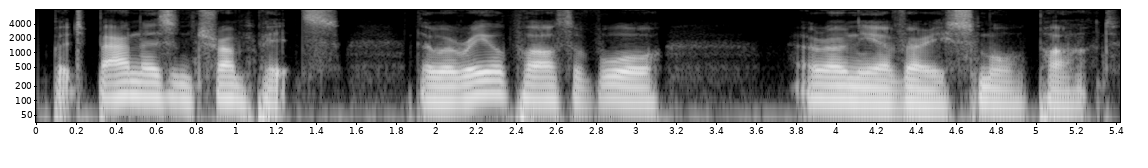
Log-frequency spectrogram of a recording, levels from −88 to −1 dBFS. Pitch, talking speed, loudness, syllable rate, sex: 100 Hz, 175 wpm, -18 LUFS, 5.0 syllables/s, male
